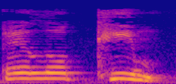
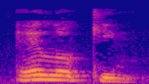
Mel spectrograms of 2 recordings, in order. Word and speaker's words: Elokim: And I pronounce it like Elokim, and not the last sounds like him, but Kim, Elokim.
